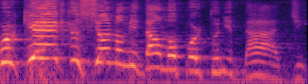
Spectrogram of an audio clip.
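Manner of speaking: loud, high indignant tone.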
